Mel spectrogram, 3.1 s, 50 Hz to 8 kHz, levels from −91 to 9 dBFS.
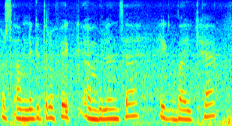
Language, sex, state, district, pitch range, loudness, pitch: Hindi, female, Assam, Sonitpur, 220-275 Hz, -14 LUFS, 240 Hz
